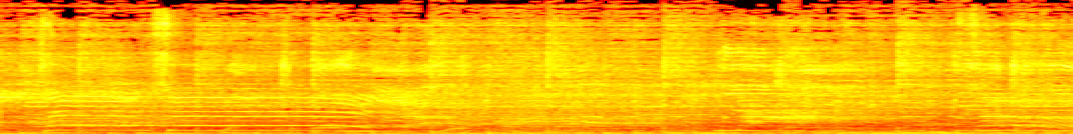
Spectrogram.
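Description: Loud rock entrance music with a sung vocal over a heavy beat, played through an arena sound system, with crowd yelling. A long held vocal note early on falls away at about three seconds.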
